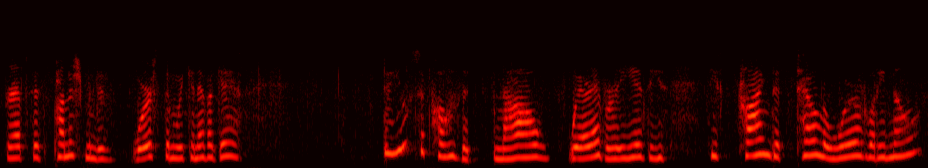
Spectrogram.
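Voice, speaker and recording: A woman's voice: high voice, normal speed, narrow, tinny audio. An actress playing a troubled, earnest young woman in mourning, in 1940s radio style. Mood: troubled, wondering. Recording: thin old radio broadcast.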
